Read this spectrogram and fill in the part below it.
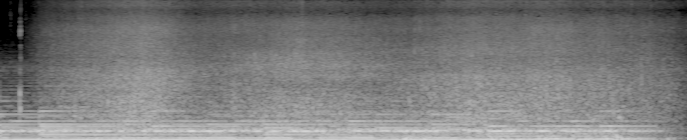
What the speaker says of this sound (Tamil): அலைகள் கரையில் அடித்தாலும்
